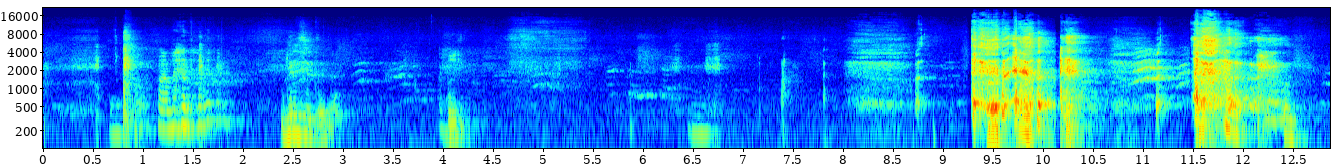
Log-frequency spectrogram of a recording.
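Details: Person being coached to inhale cigarette smoke, saying it feels bad: quiet talk, then two loud harsh coughing fits near the end; cough while smoking.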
